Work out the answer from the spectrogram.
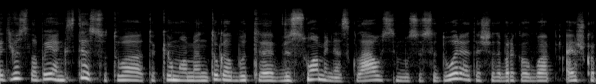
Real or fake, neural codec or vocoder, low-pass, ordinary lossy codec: real; none; 14.4 kHz; AAC, 96 kbps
